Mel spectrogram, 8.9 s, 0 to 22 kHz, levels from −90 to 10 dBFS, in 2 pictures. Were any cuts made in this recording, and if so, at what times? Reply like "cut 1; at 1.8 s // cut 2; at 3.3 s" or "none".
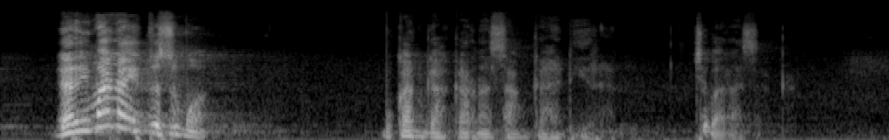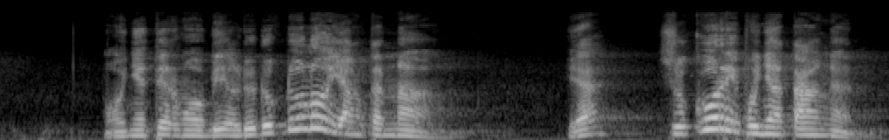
none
